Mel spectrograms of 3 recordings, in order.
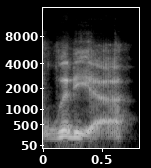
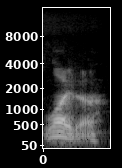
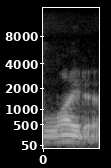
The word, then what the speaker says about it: Lyda: It's just it reads like Lydia, and I know it's like what it says on there, but it's pronounced Lyda.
